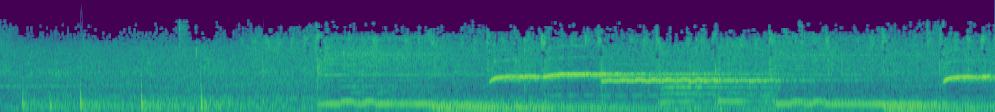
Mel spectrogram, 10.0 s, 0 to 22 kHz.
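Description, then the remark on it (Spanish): A whistled theme from the 1966 film The Good, the Bad and the Ugly, sustained high whistled notes gliding over a loud orchestral backing, preceded by a few seconds of rhythmic, throbbing low beats. No one speaks. “Bueno, ahora vamos a hablar de mm, El bueno, el feo y el malo del 1966.”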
